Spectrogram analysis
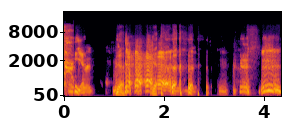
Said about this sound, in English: Yep, hilarious. All three of us coughing as we laugh. I was like, I know the sound of my people.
